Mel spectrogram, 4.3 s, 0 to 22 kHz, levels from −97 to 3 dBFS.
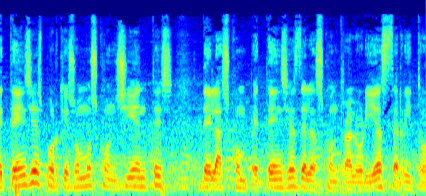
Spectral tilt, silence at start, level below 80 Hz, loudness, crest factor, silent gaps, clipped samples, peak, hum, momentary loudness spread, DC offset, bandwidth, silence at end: -5 dB/octave; 0 s; -46 dBFS; -23 LUFS; 18 dB; none; under 0.1%; -6 dBFS; none; 6 LU; under 0.1%; 17 kHz; 0 s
